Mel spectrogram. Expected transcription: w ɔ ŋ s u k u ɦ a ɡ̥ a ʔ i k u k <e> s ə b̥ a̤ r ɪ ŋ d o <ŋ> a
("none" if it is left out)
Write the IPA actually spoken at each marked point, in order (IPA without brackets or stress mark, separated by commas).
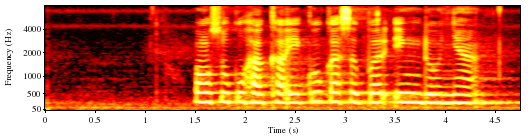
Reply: a, ɲ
